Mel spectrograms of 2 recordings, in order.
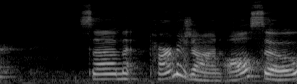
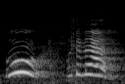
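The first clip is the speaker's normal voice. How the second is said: high, loud whoop; excited whoop; 11 semitones higher, 10 dB louder than usual. Real, not acted. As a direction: cheer before the bite. About to take bite.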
